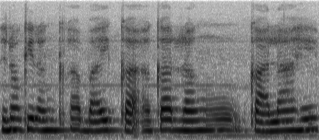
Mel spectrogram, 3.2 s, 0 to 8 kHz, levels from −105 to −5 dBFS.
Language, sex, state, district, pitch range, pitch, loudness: Hindi, female, Chhattisgarh, Korba, 210-225 Hz, 215 Hz, -13 LUFS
